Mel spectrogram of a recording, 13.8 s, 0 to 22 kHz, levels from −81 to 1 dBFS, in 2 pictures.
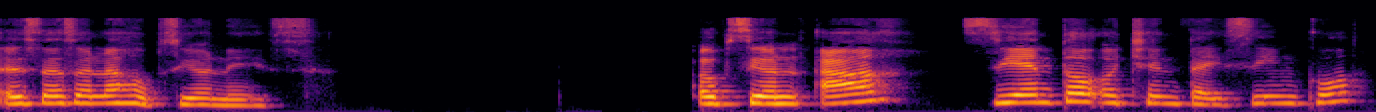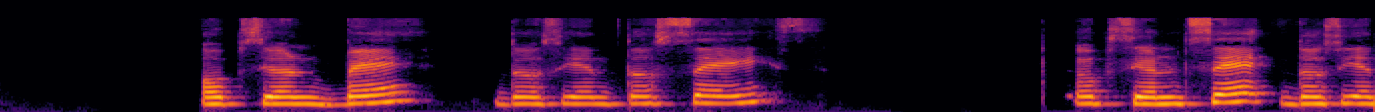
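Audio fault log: No faults are heard anywhere in this speech recording. Nothing in it calls for an entry in this log.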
